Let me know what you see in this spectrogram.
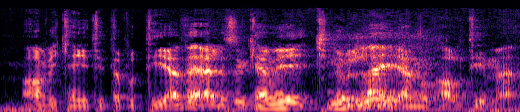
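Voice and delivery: normal talking voice

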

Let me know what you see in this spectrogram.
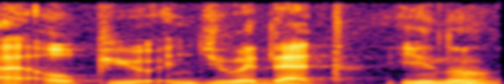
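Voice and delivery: speaking in a put-on French accent. Retelling what was said to the kids after dropping them off: French accent. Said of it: "in my French accent in front of them said".

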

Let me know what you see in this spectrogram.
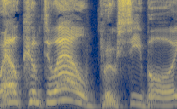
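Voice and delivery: put-on Cockney-like accent. Retelling a character's taunt to bruce, in a cockney accent. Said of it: "He's got like a Cockney sort of accent".

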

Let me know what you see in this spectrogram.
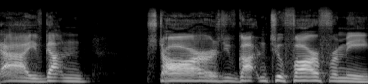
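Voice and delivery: monster voice, pirate-like. Describing a game where Nemesis chases them, doing a piratey-ish Nemesis voice. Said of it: "Kinda sounds piratey-ish the more I try to do this voice for Nemesis".

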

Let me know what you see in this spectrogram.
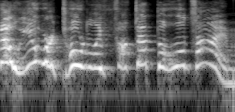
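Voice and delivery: put-on shrill scream, very high and loud. Retelling a documentary scene where a dad argues: imitating someone screaming. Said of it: "He's, like, screaming at her".

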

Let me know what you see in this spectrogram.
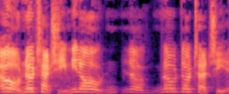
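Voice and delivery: mock spoiled, high, bratty childish whine. Retelling a movie trailer moment where a character is touched: imitating a bratty, childish line.

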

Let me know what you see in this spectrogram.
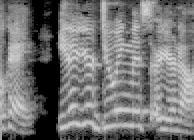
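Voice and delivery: ordinary delivery

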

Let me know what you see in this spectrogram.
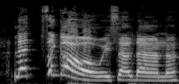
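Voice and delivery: belted out high and full of gusto. Pitching a pun nickname for an actor, in Mario voice with gusto. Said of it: "It'll only work if you say it with gusto, though. ... I'm feeling like Mario on that".

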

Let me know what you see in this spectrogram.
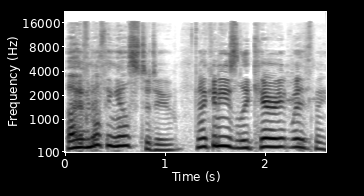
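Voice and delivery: very high cartoon bear voice. Reading a story aloud, trying his best at Pooh's line: Winnie the Pooh voice. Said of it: "That was my best Winnie the Pooh".

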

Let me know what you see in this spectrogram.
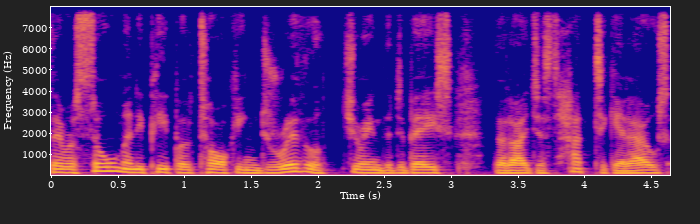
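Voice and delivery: ordinary delivery

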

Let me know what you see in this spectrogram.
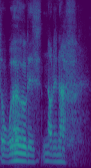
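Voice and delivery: soft voice with a very English accent. Asked to say the film title in the style of Pierce Brosnan. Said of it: "say it in the style of Pierce Brosnan".

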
